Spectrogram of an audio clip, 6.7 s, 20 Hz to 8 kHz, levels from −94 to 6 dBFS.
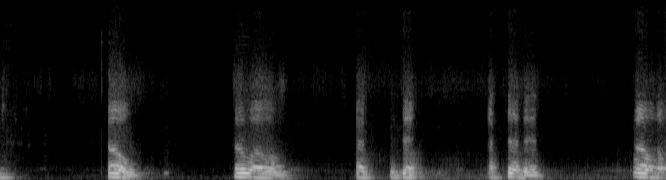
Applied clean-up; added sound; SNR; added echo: neural separator model SepFormer DNS4.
